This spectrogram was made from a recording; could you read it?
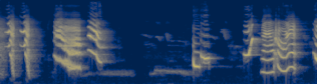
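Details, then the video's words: Pet parrot in India imitating human words such as sita-ram and jay shree ram, with harsh harmonic syllables in quick bursts, separated by short gaps, ending in a rising, wavering phrase. "Parrot talking sita-ram🚩parrot talking jay shree ram🚩सीता-राम 🚩जय श्री राम🚩mummy papa bolane wala"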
